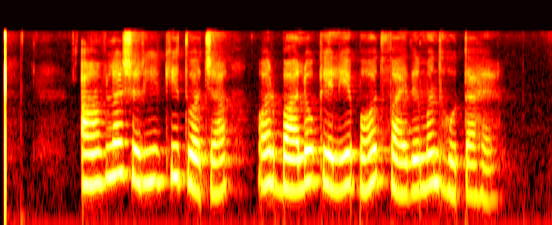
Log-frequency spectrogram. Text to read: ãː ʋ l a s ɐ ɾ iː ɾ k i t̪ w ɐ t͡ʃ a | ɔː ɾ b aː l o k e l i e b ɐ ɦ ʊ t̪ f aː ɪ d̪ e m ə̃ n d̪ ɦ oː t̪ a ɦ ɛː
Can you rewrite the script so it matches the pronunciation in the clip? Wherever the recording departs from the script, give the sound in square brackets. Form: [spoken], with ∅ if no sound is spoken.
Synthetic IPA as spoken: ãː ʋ l a [ʃ] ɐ ɾ iː ɾ k i t̪ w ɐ t͡ʃ a | ɔː ɾ b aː l [õ] k e l i e b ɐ ɦ ʊ t̪ f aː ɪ d̪ e m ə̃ n d̪ ɦ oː t̪ a ɦ ɛː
